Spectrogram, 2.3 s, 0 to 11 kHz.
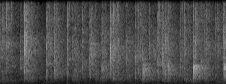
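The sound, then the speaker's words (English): An audience claps together in answer to being asked who has been at a drive-thru after midnight in the past two months, a dense, irregular patter of many hands at moderate volume that holds steady for a couple of seconds, with a few sharper claps standing out near the end. “Like there's, I don't know, by round of applause, how many people here have been at any drive-thru after midnight in the past, I don't know, 2 months?”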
